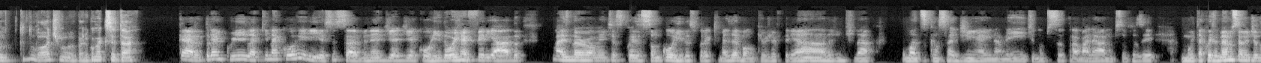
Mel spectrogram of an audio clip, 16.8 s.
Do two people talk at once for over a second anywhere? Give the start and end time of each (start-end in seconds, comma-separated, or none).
none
